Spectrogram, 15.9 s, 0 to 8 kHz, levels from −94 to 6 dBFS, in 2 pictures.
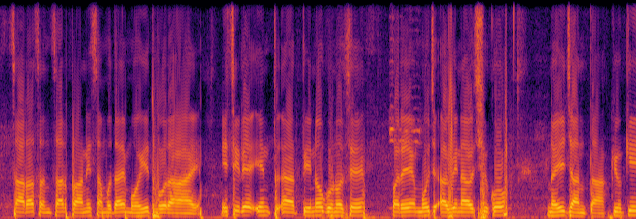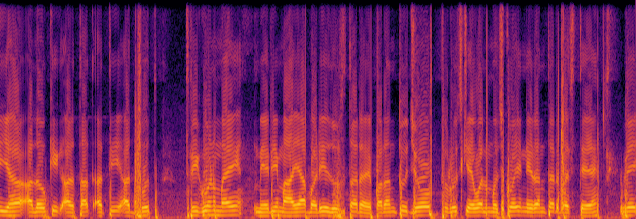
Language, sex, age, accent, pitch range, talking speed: Marathi, male, 20-39, native, 130-145 Hz, 160 wpm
